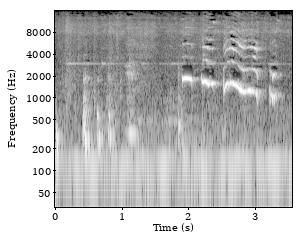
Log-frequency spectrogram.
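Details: One-month-old dachshund puppies give short yips and then long, high, whining whimpers that slide downward and repeat in quick succession, over a low steady hum indoors.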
